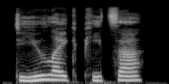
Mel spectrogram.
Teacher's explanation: Make sure your voice rises at the end.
